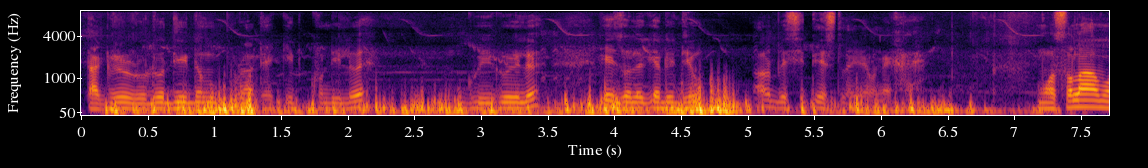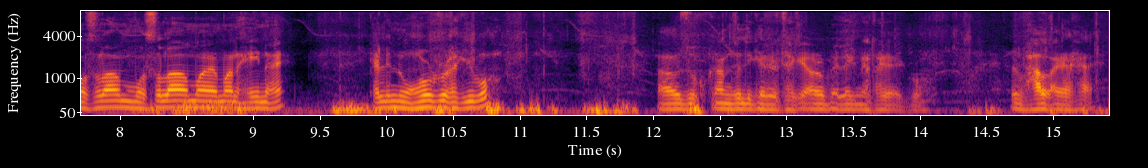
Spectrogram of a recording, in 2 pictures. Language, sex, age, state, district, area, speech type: Assamese, male, 45-60, Assam, Kamrup Metropolitan, urban, spontaneous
